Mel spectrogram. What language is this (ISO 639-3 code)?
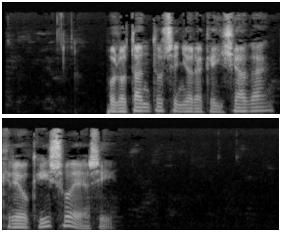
glg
